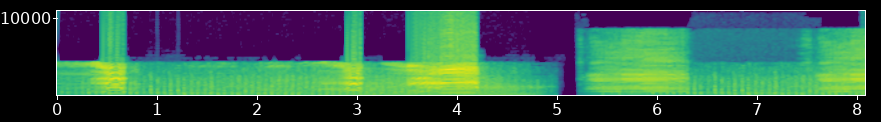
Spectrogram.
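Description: Farm animals calling: a handful of short, pitched, rising-and-falling cries, the loudest about four seconds in. Under them runs a steady low drone with a fast pulse. The sound cuts out completely for a moment about five seconds in.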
